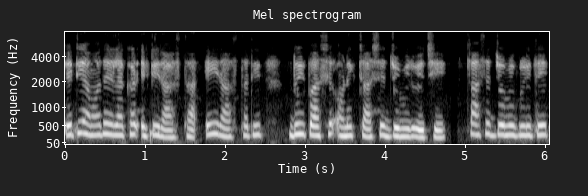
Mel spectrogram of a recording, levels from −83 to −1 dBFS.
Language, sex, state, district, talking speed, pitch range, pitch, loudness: Bengali, female, West Bengal, North 24 Parganas, 160 wpm, 225-265 Hz, 250 Hz, -15 LUFS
